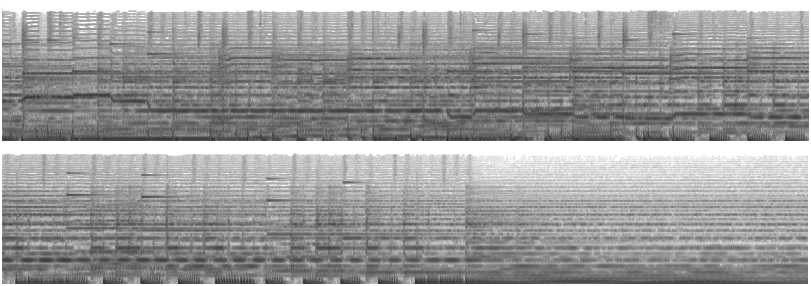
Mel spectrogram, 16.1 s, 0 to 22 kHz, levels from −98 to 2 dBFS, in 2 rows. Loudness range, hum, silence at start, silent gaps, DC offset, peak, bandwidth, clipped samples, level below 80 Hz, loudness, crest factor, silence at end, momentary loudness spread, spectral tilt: 7 LU; none; 0 s; none; under 0.1%; -10 dBFS; 17 kHz; under 0.1%; -30 dBFS; -23 LUFS; 14 dB; 0 s; 9 LU; -3.5 dB/octave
